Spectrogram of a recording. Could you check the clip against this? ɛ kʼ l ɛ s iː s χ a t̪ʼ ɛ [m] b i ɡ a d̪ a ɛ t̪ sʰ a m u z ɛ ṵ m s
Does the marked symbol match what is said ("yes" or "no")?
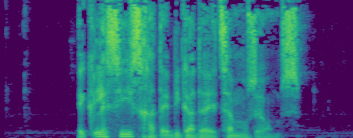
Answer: no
